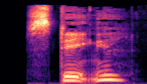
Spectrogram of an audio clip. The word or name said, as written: stængel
